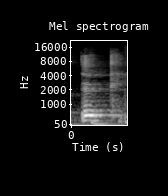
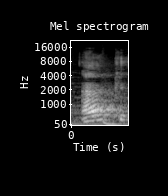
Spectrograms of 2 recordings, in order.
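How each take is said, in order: First: The vowel sounds like 'ee'. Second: The vowel sounds like 'eh'. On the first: This is the Kaaps dialect form. "is pronounced as ik in Afrikaaps" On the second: This is the standard Afrikaans form. "ek is pronounced as"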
